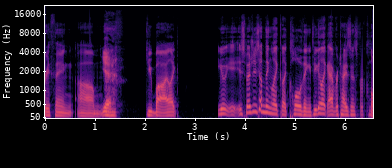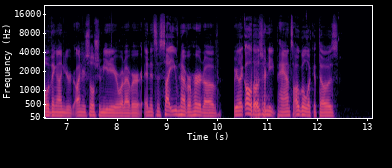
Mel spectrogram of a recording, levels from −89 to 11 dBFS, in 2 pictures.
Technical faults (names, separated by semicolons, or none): robotic sound from repeated short buffers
